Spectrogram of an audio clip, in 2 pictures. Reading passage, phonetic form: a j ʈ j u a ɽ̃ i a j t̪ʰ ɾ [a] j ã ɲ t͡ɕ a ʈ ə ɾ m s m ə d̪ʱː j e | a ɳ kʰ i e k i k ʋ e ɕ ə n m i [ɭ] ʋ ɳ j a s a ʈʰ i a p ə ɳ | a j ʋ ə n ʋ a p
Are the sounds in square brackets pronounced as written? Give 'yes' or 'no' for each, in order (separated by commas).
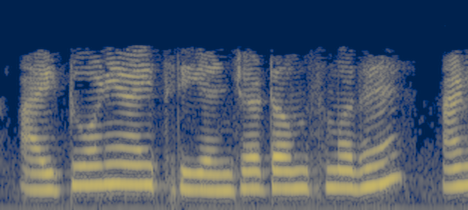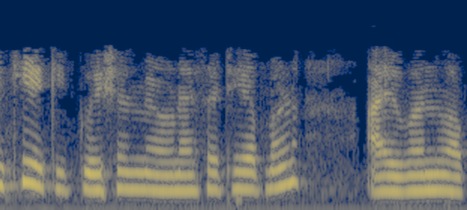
no, yes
